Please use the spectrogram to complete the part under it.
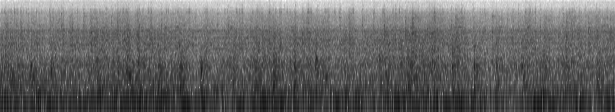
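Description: Train wheels click and clatter over rail joints and points.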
